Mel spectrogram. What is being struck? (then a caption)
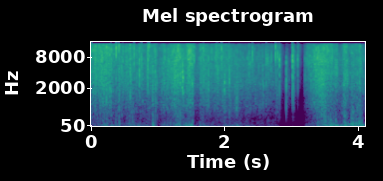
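Plastic bubble wrap. Black plastic bubble wrap bunched over the mic is pinched and popped with fingertips, giving a dense, rustling crinkle with a heavy low rumble from the close handling. Sharp, bright pops stand out from the crinkle. Near the end the noise briefly drops away around a few isolated snaps before the crinkling swells back up.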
